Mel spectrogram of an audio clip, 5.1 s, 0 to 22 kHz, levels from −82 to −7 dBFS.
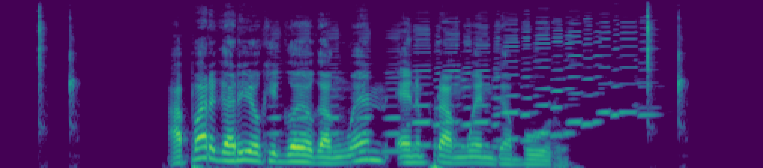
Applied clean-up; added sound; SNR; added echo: classical method Wiener filter.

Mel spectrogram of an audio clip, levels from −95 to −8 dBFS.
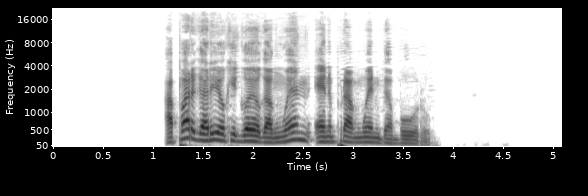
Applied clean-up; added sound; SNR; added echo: neural mask model DeepFilterNet 3.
